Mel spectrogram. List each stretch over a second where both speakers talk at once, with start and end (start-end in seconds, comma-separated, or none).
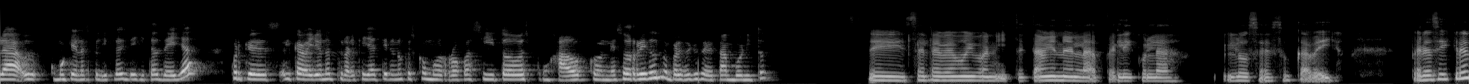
none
